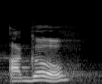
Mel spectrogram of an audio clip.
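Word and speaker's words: ago (ἄγω): The word there in the Greek is the word ago, A-G-O, is the way it's actually phonetically written, ago.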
